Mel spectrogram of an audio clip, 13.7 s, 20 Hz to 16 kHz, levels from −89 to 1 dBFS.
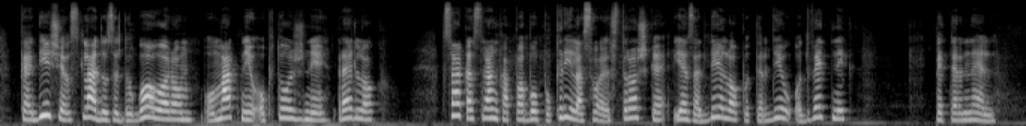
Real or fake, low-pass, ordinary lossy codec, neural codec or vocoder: fake; 14.4 kHz; none; codec, 44.1 kHz, 7.8 kbps, Pupu-Codec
